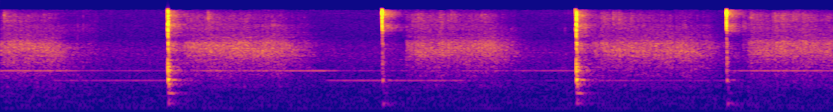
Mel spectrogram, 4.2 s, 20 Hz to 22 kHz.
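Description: Toggle switch on a FASSTest 14-channel RC transmitter clicking four times as it is flipped between flight modes. Between the clicks there is a faint high whine, typical of the glider's wing servos moving the flaps and ailerons.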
